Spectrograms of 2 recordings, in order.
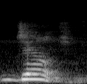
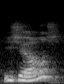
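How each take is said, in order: First: The name is said with English pronunciation. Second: The name is said with French pronunciation. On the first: "dans sa langue, ça se prononce George" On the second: "La maîtresse nous a expliqué qu'il s'appelait Georges"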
